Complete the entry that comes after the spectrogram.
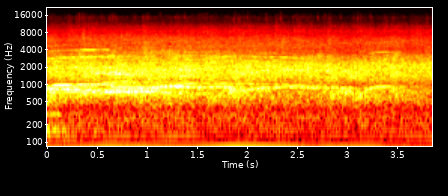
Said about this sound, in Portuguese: Vamos aplaudir os seus pastores.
